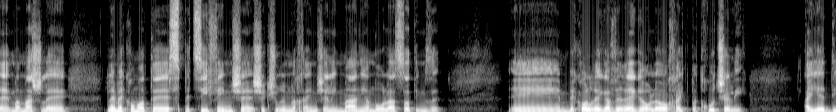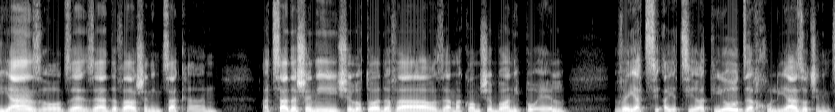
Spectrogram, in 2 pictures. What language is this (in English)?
Hebrew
